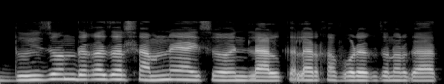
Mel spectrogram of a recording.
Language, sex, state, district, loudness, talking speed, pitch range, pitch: Bengali, female, Assam, Hailakandi, -17 LUFS, 135 wpm, 185-215 Hz, 195 Hz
